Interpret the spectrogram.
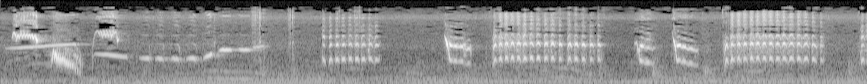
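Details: Bornean white-rumped shama, singing in 'sujud' bowing style to provoke rivals, mixes sweeping whistles with harsh, buzzy, rasping notes repeated in short blocks, separated by brief pauses.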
